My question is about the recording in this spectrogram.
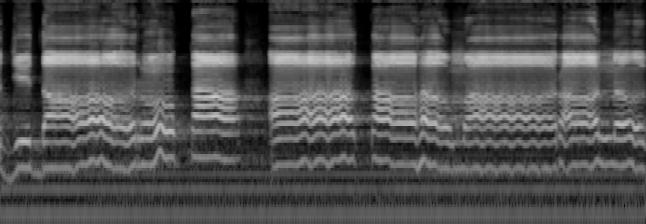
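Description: A solo voice singing a naat, an Urdu devotional poem in praise of the Prophet Muhammad, in long wavering, drawn-out phrases with short breaks between them.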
